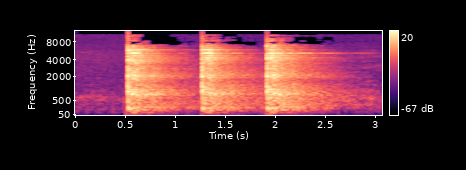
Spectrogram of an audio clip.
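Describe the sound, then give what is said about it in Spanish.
Three sharp metallic knocks from the knocker strike the procession float of Jesús Cautivo, the first call before the float's first lift, evenly spaced about seven-tenths of a second apart, each loud and ringing out before slowly fading. No one speaks. “Me voy a ir acercando yo al paso porque se intuye la primera llamada. En efecto, escuchemos.”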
